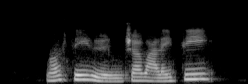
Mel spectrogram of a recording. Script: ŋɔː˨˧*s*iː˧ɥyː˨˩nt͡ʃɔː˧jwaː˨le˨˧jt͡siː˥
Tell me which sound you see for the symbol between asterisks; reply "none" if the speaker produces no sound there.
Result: s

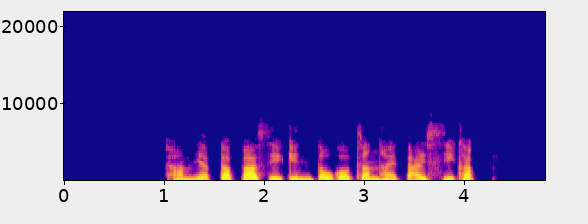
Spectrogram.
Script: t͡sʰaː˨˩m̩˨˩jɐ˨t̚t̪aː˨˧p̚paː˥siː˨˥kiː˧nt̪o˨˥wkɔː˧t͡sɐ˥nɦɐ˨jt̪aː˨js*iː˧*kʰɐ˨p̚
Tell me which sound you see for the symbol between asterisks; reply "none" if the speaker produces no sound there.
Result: iː˥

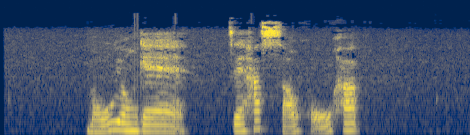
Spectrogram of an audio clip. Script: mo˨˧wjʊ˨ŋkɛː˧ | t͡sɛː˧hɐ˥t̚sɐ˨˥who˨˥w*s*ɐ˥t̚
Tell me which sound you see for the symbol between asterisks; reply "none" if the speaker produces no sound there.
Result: h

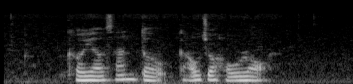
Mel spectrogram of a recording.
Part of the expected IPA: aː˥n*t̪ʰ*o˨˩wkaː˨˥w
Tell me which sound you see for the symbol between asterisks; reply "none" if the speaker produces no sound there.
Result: t̪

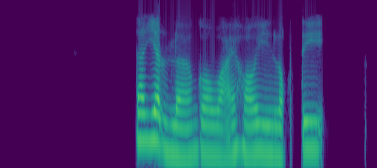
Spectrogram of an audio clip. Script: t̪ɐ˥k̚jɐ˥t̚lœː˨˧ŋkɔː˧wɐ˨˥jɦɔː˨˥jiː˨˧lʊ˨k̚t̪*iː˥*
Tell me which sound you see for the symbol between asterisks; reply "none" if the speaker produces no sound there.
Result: iː˥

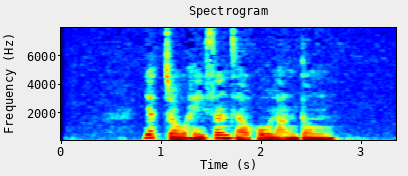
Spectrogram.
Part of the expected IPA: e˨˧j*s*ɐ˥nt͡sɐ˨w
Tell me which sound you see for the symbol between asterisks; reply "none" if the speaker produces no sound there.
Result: s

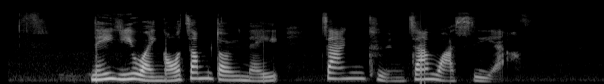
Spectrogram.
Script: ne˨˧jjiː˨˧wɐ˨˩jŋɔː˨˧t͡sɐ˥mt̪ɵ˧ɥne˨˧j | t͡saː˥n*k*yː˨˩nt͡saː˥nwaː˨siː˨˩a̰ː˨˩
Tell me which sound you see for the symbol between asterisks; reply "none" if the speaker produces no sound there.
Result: kʰ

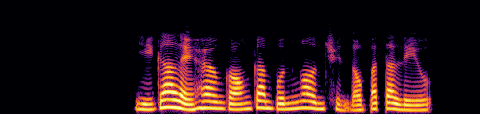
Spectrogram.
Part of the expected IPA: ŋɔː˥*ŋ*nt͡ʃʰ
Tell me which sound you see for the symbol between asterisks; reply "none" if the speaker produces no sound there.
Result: none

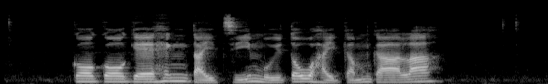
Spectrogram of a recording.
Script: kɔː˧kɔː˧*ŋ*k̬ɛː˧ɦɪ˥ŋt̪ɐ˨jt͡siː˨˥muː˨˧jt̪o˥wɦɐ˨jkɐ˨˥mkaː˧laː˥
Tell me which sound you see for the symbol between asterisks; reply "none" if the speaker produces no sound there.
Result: none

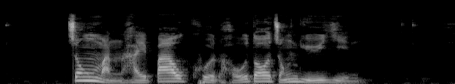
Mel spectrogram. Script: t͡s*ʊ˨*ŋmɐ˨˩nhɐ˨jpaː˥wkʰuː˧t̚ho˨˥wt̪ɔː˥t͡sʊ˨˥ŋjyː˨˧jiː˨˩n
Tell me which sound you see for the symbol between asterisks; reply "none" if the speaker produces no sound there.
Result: ʊ˥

